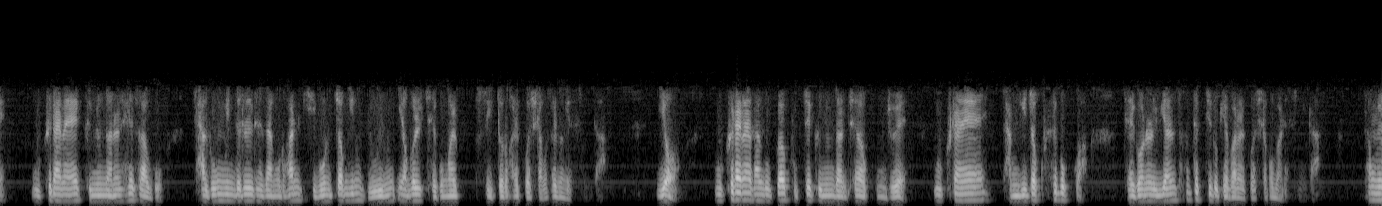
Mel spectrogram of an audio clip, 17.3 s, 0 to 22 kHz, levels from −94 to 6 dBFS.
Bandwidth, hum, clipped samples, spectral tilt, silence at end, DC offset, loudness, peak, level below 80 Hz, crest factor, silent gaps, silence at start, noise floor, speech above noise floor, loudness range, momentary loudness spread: 4.3 kHz; none; under 0.1%; -9 dB/octave; 0 s; under 0.1%; -29 LUFS; -8 dBFS; -78 dBFS; 22 dB; none; 0 s; -70 dBFS; 41 dB; 4 LU; 14 LU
